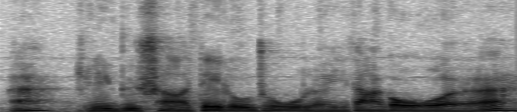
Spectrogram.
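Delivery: ordinary delivery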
